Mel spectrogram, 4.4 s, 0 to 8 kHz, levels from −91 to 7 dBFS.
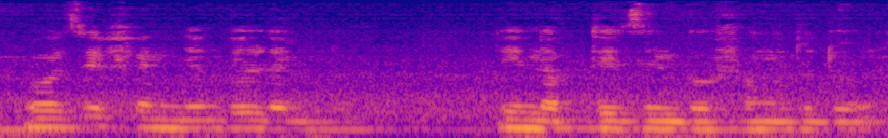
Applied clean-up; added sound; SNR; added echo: none; Train; 18 dB; reverberation time 1.1 s.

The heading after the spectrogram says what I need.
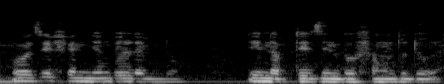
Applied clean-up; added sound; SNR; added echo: none; none; none; none.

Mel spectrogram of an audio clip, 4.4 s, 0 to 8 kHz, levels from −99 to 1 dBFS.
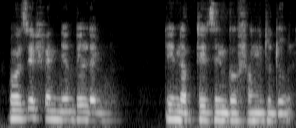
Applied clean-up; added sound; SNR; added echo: neural mask model DeepFilterNet 3.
